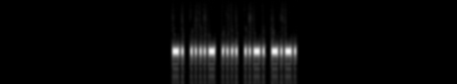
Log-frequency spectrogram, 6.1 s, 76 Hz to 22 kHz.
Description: Morse code, heard as a keyed tone, about 40 wpm, 690 Hz. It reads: N4HFC
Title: USA Call Signs - 5 Characters - Repeated 3x - 40wpm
